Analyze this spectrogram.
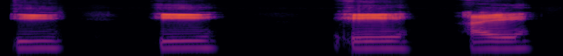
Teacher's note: उच्चारण के समय जीभ का आगे वाला भाग ऊपर उठता है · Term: अग्रस्वर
